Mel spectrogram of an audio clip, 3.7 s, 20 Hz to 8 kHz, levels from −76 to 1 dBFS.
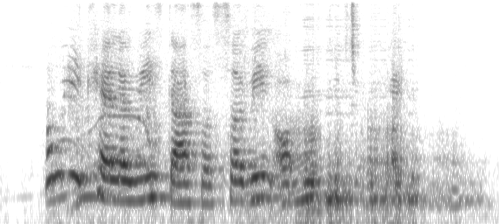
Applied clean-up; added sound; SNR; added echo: neural separator model SepFormer DNS4.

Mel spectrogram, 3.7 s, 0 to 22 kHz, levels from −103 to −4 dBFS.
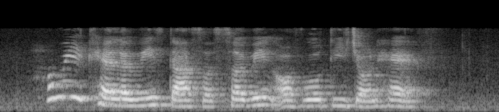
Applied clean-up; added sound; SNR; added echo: none; none; none; none.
